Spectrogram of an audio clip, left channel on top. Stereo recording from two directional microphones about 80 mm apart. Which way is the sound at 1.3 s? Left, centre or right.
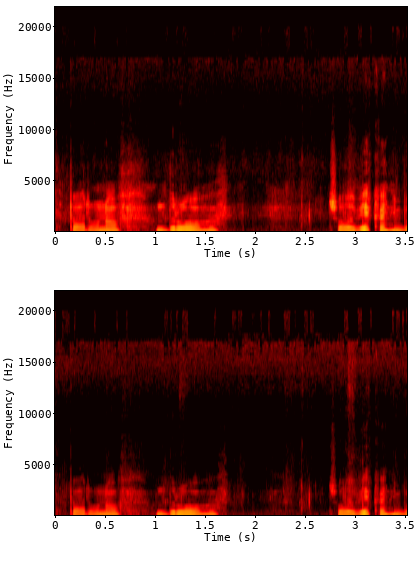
Right.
